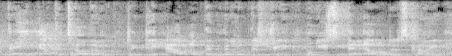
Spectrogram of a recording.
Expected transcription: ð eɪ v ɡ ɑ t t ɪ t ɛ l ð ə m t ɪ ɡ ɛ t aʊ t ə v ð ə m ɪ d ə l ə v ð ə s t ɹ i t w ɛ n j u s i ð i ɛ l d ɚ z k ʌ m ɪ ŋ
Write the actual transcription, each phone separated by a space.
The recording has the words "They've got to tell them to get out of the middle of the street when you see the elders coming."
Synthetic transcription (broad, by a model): ð eɪ v ɡ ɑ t t ɪ t ɛ l ð ə m t ɪ ɡ ɛ t aʊ t ə v ð ə m ɪ d l ə v ð ə s t ɹ i t w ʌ n j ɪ s i ð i ɛ l d ɚ z k ʌ m ɪ ŋ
